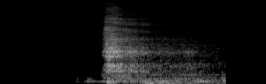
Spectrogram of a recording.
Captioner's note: sighs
